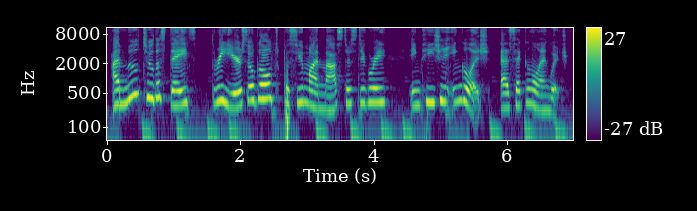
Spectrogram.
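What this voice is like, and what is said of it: Chinese-accented English. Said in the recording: “I was originally born in China. English is my second language, so if you hear any accent or mispronunciation”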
